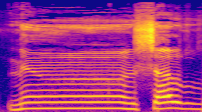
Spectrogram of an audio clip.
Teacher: اوپر زبر ہے، زبر کو جلدی پڑھیں تھوڑا بھی نہ کھینچیں، رائے مشددہ کے نیچے زیر ہے اس لیے رائے مشددہ باریک ہوگی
